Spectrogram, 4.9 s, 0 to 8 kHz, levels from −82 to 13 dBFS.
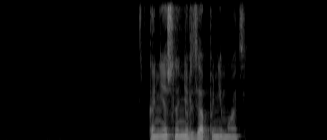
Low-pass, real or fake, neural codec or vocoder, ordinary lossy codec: none; real; none; none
